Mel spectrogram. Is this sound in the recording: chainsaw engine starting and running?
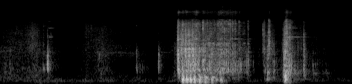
yes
